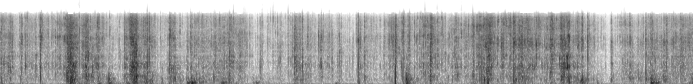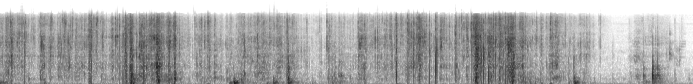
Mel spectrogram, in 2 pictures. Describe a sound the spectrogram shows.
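Plastic wrappers crinkle and rustle loudly as they are torn open.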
